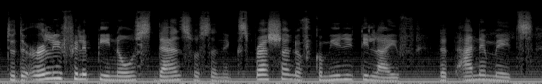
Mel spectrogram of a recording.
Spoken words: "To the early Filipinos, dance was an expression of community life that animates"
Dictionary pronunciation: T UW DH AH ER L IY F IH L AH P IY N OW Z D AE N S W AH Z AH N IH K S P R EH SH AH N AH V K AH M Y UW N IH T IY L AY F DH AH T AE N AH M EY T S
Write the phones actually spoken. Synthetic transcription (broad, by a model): T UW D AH ER L IY F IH L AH P IY N OW S D AE N S W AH S AH N IH K S P R EH SH AH N AH V K AH M Y UW N IH T IY L AY F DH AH T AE N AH M EY T S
